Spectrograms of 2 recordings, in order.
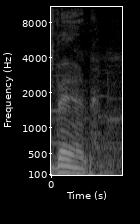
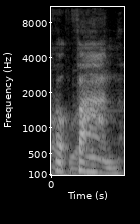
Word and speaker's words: Van: The name's Van. Van Fan. My bad. I'll say fan because that's what I end up doing, I guess. But fan is the correct pronunciation.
